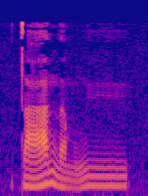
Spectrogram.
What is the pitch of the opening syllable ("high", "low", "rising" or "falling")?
rising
